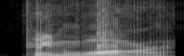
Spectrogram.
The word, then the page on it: peignoir: American English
